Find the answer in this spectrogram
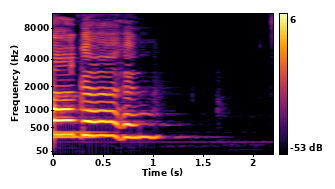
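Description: Singing voice ending the last sung phrase of a children's song verse, with a falling note, dying away about a second in to near silence.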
